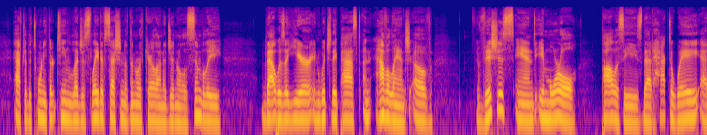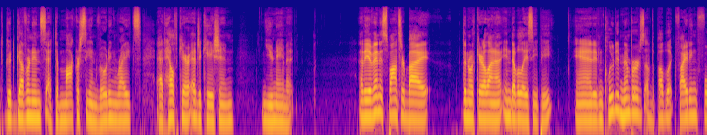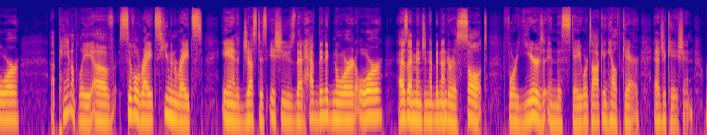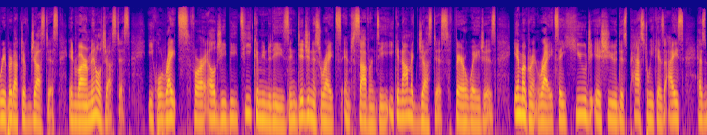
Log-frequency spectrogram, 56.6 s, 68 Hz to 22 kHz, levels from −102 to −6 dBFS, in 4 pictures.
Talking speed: 130 wpm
